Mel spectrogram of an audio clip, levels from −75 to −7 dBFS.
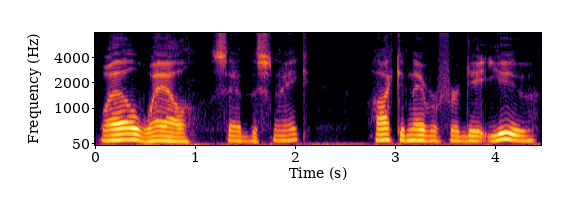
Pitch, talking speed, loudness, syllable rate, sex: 130 Hz, 135 wpm, -16 LUFS, 3.5 syllables/s, male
